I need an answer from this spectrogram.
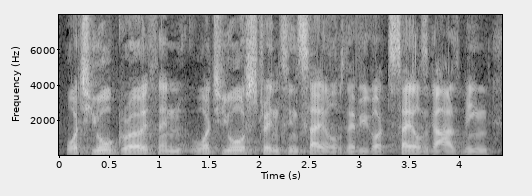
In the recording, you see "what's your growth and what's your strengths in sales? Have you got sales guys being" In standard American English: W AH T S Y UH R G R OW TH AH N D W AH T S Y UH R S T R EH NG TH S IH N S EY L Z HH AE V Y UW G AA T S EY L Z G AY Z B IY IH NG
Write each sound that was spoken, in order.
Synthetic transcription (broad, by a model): W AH T S Y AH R G R OW TH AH N W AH T S Y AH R S T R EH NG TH IH N S EY L Z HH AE V Y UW G AA T S EY L Z G AY Z B IY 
